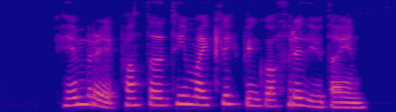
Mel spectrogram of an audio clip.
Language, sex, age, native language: Icelandic, female, 40-49, Faroese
